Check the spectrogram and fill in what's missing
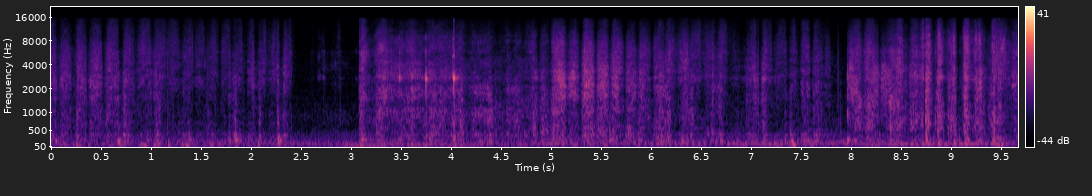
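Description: A wooden-handled bristle brush is swept along the toe of a brown leather boot. It makes a quick, uneven run of bright, scratchy brushing strokes with a dry hiss, broken by a brief quieter pause near the three-second mark.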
